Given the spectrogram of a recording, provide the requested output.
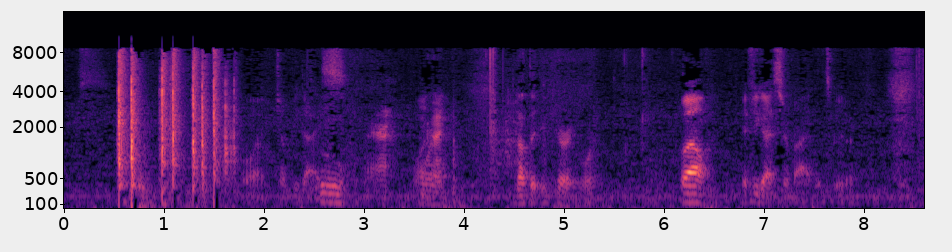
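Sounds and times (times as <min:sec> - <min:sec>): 
dice clattering across a hard table: 0:00.6 - 0:01.8
speech: 0:02.6 - 0:02.9, 0:06.2 - 0:08.4.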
